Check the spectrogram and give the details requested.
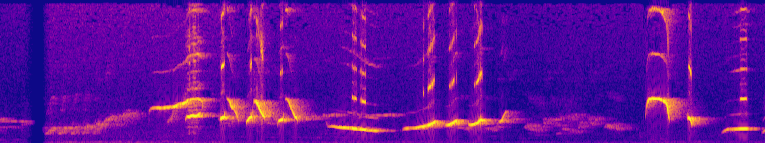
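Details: White-rumped shama (murai batu) performing a lure song rich in borrowed phrases to draw other shamas to reply. Loud, tumbling run of high whistled slurs and chirps, a pause, then further bright downslurred whistles.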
